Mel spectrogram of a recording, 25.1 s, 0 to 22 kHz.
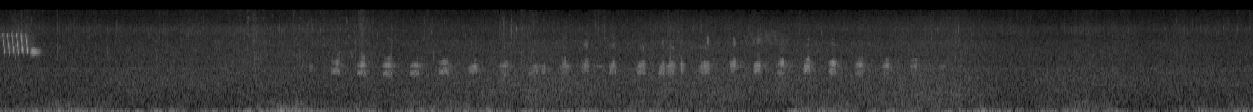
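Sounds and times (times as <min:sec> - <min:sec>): background hiss: 0:00.0 - 0:00.8
ducks quacking: 0:06.7 - 0:18.4.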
